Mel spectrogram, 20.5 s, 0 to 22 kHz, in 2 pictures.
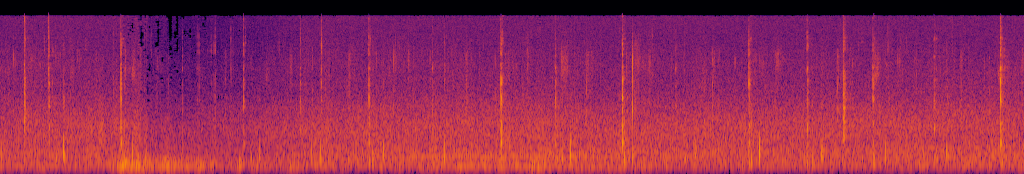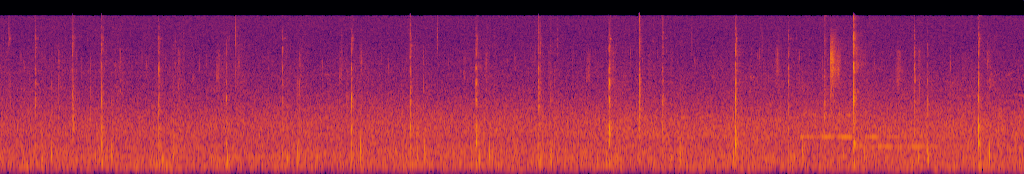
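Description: Footsteps of 10-inch-heeled Pleaser BEYOND-2020 platform boots on concrete: sharp heel clicks at a slow, even pace of about two a second, over a steady background hiss.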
